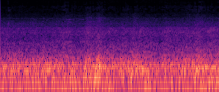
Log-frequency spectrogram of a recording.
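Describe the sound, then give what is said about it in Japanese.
Steady, low rumbling drone inside a carriage of a moving overnight train whose stops include Ikeda, Obihiro, Shintoku, Oiwake and Minami-Chitose, continuous and even throughout, with a faint airy hiss above the rumble and no voices. “またこの列車は夜行列車ですのでお休みの際貴重品お手招きの他には十分ご注意ください。”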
